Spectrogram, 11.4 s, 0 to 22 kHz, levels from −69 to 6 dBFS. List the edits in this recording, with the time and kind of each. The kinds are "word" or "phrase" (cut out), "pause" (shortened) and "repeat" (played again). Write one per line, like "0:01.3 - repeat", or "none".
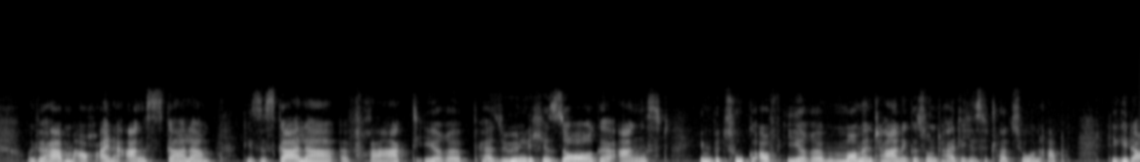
none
